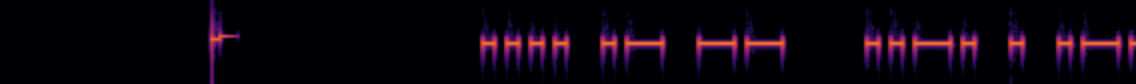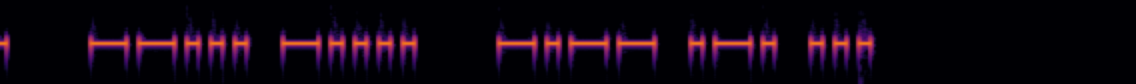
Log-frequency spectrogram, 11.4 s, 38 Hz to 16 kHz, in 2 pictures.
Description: Morse code, heard as a keyed tone, about 20 wpm, 700 Hz. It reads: HAM FER 76 YRS
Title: Practice QSO - Exchange 3 - More Info - 20wpm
